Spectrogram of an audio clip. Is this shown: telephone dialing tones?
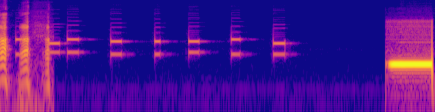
yes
